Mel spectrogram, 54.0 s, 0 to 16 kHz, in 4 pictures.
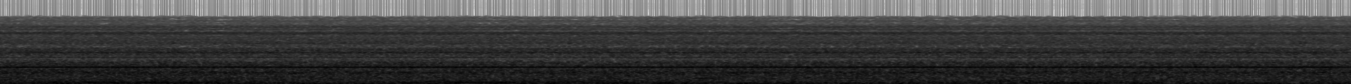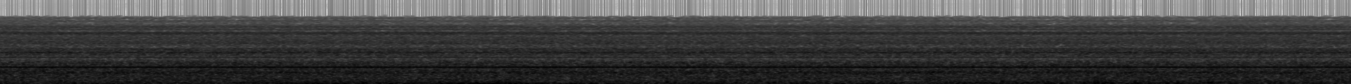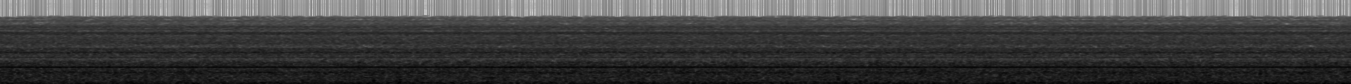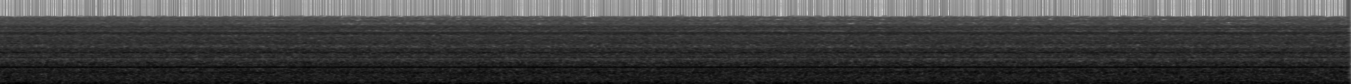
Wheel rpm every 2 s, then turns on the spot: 0, 0, 0, 0, 0, 0, 0, 0, 0, 0, 0, 0, 0, 0, 0, 0, 0, 0, 0, 0, 0, 0, 0, 0, 0, 0, 0.
none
